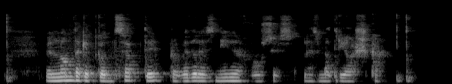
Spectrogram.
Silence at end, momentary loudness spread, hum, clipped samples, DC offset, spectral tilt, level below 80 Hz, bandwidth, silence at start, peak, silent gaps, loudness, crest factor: 0.4 s; 15 LU; none; under 0.1%; under 0.1%; -5.5 dB/octave; -74 dBFS; 11.5 kHz; 0.05 s; -8 dBFS; none; -28 LUFS; 20 dB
